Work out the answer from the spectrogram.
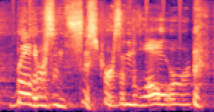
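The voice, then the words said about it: Preachy televangelist voice, slight accent. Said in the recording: “with a little bit of an accent”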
